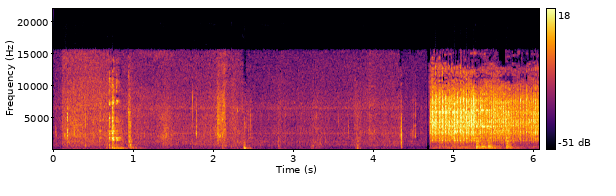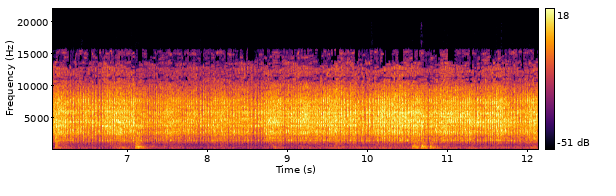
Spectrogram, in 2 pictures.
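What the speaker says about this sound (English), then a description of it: "Pull some wheels off. Got the right socket fitting there." A ratchet socket wrench working on vehicle wheel fasteners, a few separate ratcheting bursts and clicks, then a long loud continuous ratcheting whir close by.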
